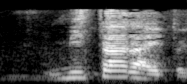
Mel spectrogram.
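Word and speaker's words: 御手洗: そしてお手洗い、トイレのお手洗いという漢字で見たらいと読むんだそうです。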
